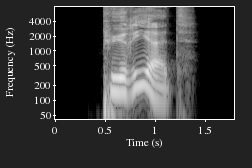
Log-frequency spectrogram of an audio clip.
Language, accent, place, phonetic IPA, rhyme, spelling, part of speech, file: German, Germany, Berlin, [pyˈʁiːɐ̯t], -iːɐ̯t, püriert, adjective / verb, De-püriert.ogg
- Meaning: 1. past participle of pürieren 2. inflection of pürieren: third-person singular present 3. inflection of pürieren: second-person plural present 4. inflection of pürieren: plural imperative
